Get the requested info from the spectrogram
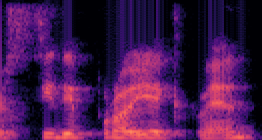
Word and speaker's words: CD Projekt Red: This year, we're actually in conjunction with CD Projekt Red, or CD Projekt Red, as they say.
